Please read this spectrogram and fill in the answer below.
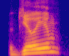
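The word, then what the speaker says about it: Gilliam: uh gillium a movie gillium pretty sure that's how you say it Time Bandits it's now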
